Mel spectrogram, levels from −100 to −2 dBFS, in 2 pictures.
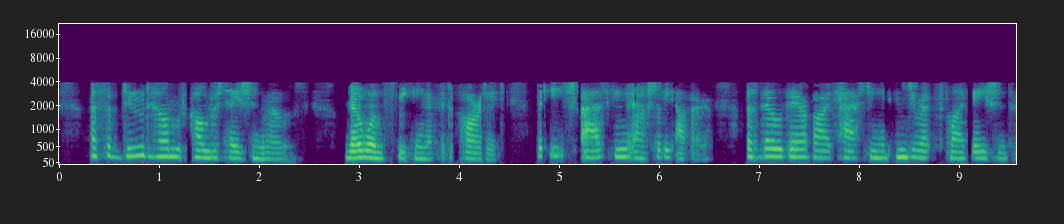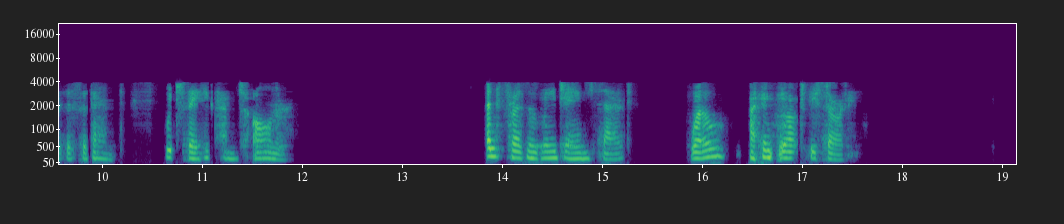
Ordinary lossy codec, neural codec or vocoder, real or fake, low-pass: AAC, 16 kbps; codec, 24 kHz, 1 kbps, SNAC; fake; 7.2 kHz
